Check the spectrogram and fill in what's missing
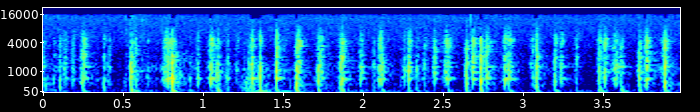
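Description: A hollow darbuka drum with a white plastic membrane is tapped quickly with fingertips and nails in a rhythmic drumming pattern. The rapid taps give short, dry knocks with low thumps and a faint mid-range ring, and each stops almost at once.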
